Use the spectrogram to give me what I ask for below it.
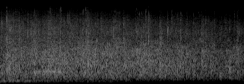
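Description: Applause from a church audience after a Sunday morning sermon: an even, continuous wash of clapping hands that holds steady for about two and a half seconds and eases slightly at the end.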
